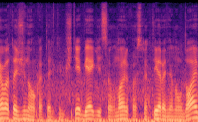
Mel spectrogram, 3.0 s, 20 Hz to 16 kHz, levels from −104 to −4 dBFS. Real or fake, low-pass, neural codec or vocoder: fake; 14.4 kHz; codec, 44.1 kHz, 7.8 kbps, Pupu-Codec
